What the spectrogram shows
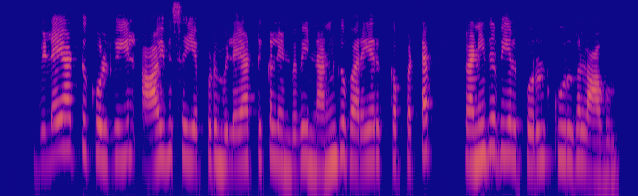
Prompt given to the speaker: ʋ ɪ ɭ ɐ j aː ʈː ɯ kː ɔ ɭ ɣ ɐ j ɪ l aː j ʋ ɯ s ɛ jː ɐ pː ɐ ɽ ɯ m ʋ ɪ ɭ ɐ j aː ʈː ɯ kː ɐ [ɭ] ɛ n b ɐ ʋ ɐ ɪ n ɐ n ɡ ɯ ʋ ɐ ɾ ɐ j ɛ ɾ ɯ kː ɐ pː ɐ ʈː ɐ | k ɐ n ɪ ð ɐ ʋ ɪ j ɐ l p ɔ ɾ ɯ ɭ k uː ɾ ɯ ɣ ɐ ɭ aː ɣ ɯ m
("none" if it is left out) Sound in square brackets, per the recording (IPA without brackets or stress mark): ɭ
